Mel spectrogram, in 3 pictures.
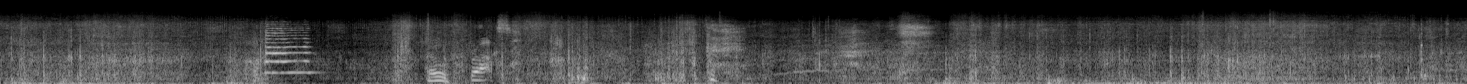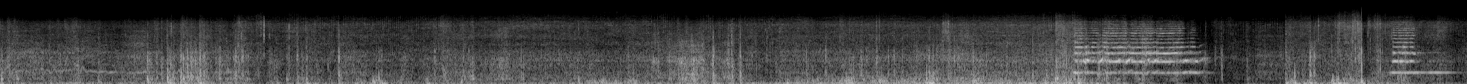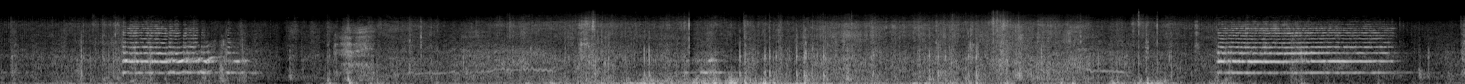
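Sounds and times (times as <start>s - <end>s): bike riding on snowy trail: 0.0s - 43.9s.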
